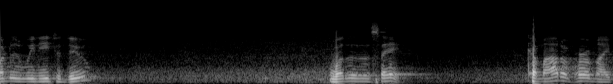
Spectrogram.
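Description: An elderly man reads aloud into a microphone, heard in a large echoing hall.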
